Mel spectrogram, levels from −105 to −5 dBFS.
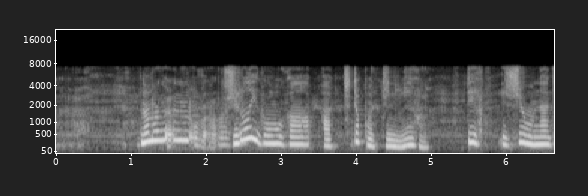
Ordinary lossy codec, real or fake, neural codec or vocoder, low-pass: none; fake; autoencoder, 22.05 kHz, a latent of 192 numbers a frame, VITS, trained on one speaker; 7.2 kHz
